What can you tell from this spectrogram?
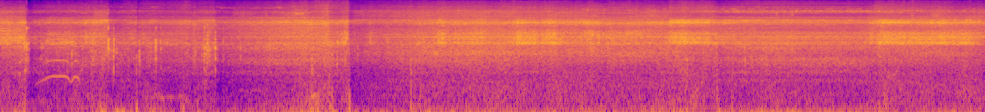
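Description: Rush of wind over the microphone and the whir of a zipline trolley running fast down a steel cable, a steady low rumble with a hiss that swells and fades.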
